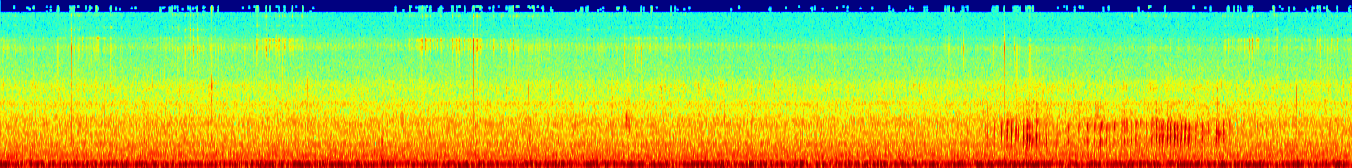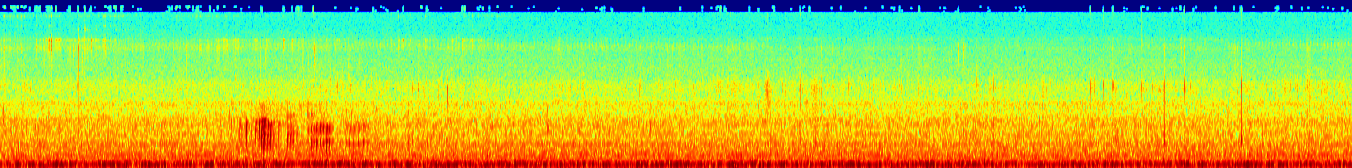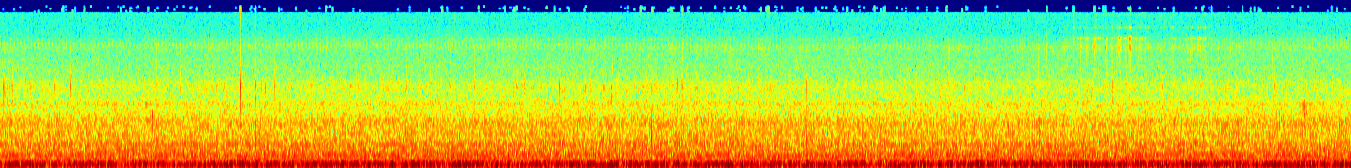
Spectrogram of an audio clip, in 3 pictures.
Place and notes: Lithuania, Nemeiksciai, the dam
another eksperimental recording of the dam: conventional microphones, hydrophone and contact mic on the ant nest - all recorded at the same time and mixed together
